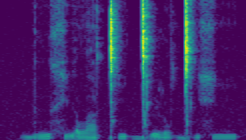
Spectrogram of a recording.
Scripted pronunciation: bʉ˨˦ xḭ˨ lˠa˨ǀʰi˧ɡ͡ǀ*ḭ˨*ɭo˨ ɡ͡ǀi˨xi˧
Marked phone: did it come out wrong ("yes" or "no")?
no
